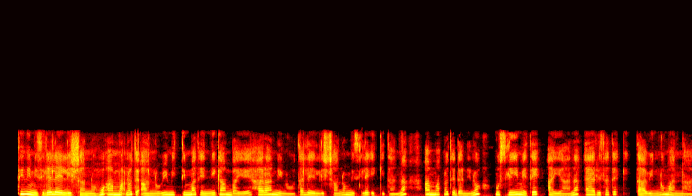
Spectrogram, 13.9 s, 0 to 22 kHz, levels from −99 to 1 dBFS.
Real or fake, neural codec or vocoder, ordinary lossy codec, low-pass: real; none; AAC, 48 kbps; 7.2 kHz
